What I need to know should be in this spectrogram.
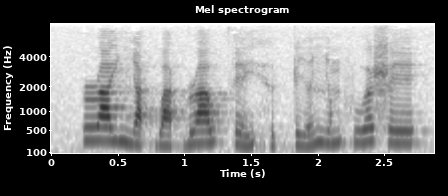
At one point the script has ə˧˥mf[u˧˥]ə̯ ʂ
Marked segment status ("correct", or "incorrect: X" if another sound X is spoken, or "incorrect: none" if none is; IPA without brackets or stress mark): correct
